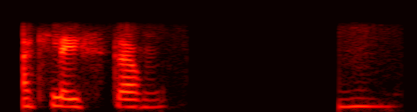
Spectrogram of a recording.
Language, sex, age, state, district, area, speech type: Telugu, female, 18-30, Telangana, Adilabad, urban, conversation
